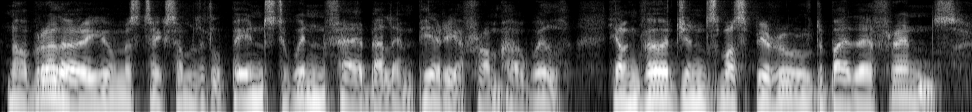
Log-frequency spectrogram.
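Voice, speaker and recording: An actor playing a genial but authoritative older king, husky and measured, in a classical verse radio drama. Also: medium pitch, natural voice. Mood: counselling, firm. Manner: stately, measured, instructing.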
